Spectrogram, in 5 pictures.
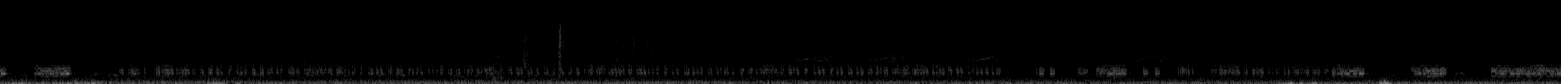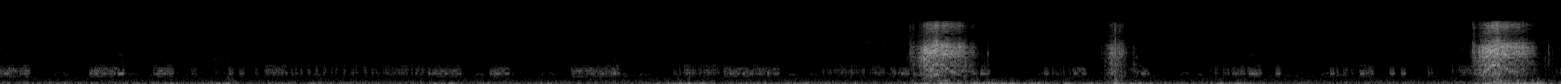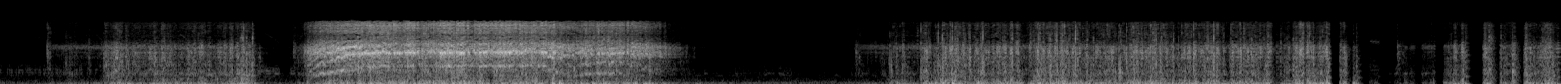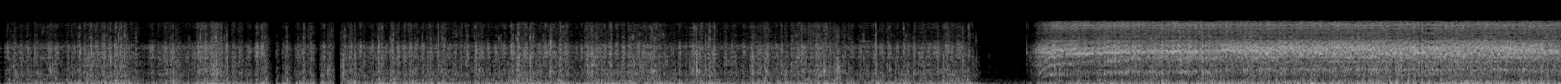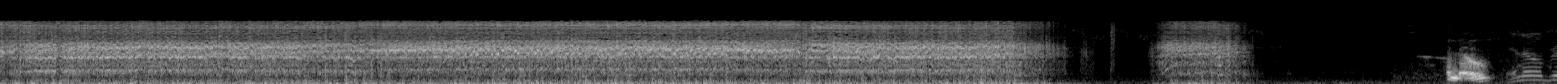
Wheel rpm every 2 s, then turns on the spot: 0, 0, 0, 0, 0, 0, 0, 0, 0, 0, 0, 0, 10, 0, 0, 10, 30, 160, 150, 0, 30, 30, 10, 30, 40, 30, 30, 20, 100, 160, 160, 160, 160, 160, 170, 150, 40, 10, 0.
32-34 40-44 46-56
